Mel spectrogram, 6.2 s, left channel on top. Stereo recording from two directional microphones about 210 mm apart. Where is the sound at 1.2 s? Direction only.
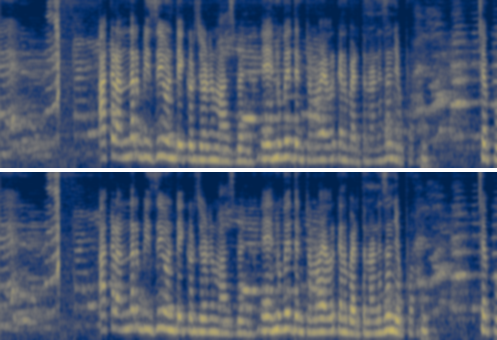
10° right (ahead or behind); by 5.0 s 30° right (ahead or behind).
